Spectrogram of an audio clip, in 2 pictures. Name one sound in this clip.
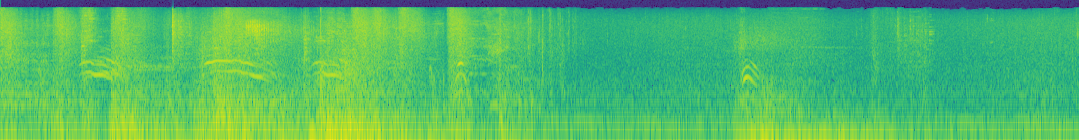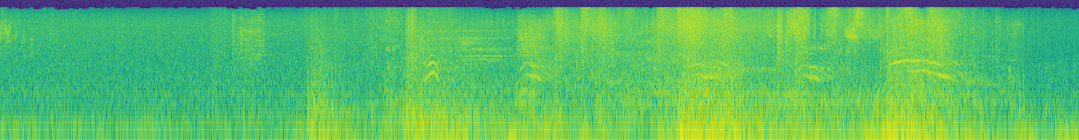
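A creature shrieks as it is struck.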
